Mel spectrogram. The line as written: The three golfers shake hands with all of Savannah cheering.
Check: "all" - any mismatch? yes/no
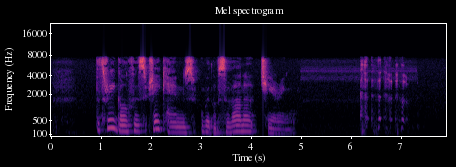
yes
